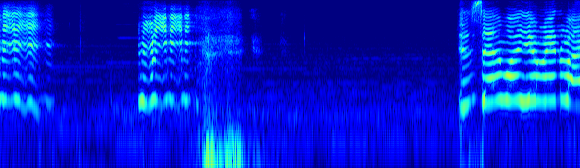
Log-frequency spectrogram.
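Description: A goat bleats in a wavering, voice-like cry, with two or three separate bleats broken by a thudding pause. It may be a voice imitating the animal.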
